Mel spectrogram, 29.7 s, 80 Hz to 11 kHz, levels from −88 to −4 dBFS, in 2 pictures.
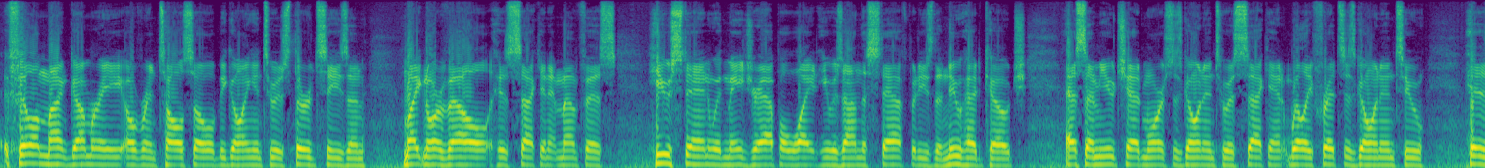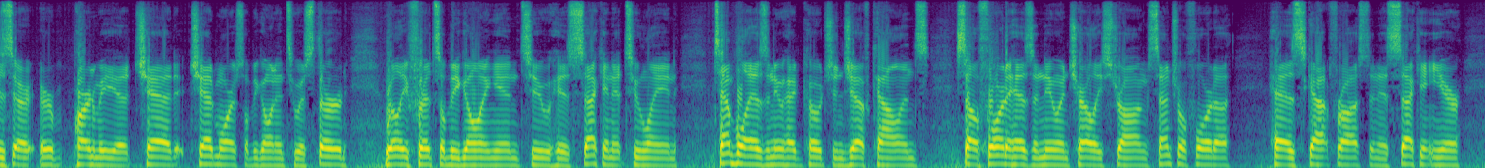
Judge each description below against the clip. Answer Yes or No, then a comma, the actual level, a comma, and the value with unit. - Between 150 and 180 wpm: No, average, 195 wpm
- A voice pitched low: No, medium, 145 Hz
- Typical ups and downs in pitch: No, narrow, 1.4 semitones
